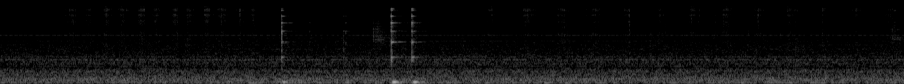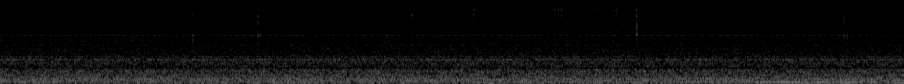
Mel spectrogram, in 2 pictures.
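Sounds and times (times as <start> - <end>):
toothbrush scrubbing a ring: 0.6 - 3.0, 4.8 - 18.0.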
